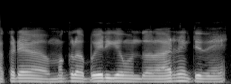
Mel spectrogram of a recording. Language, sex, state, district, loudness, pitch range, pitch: Kannada, male, Karnataka, Koppal, -17 LUFS, 130-145 Hz, 140 Hz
